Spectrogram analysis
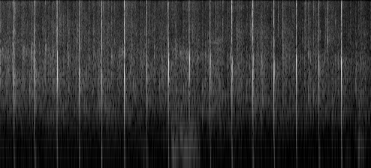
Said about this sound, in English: Would you give the Lord a big clap and thank him?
